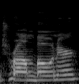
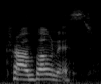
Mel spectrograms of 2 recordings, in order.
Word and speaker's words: trombonist: inaccurate pronunciation that's all how should i pronounce it trombonist are you sure it's trombonist absolutely a hundred percent Trump owners trombonist please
